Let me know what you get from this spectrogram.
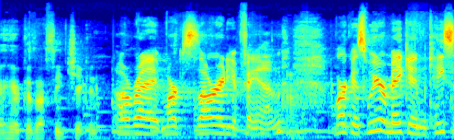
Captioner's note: chuckles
